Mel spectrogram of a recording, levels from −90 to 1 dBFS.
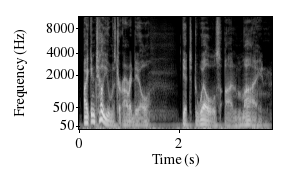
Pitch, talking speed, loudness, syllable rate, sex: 80 Hz, 155 wpm, -22 LUFS, 4.6 syllables/s, male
